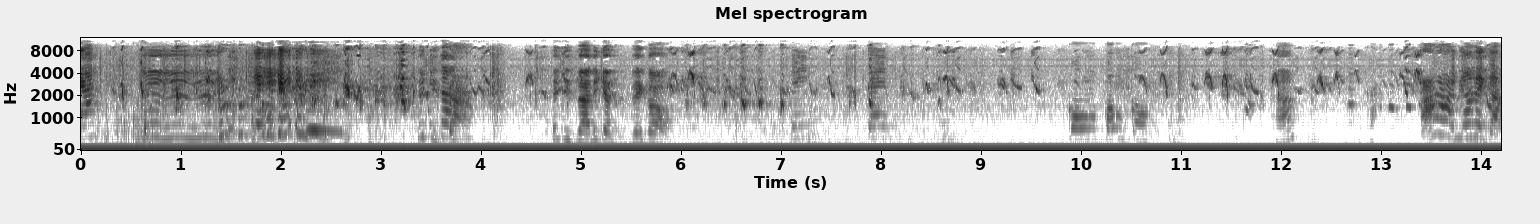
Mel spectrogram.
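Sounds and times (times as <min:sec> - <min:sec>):
flock of chickens clucking and chirping: 0:00.0 - 0:14.1
laughter: 0:00.6 - 0:03.7
speech: 0:05.1 - 0:06.2.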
